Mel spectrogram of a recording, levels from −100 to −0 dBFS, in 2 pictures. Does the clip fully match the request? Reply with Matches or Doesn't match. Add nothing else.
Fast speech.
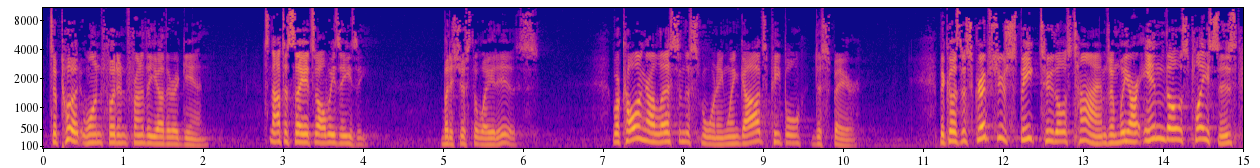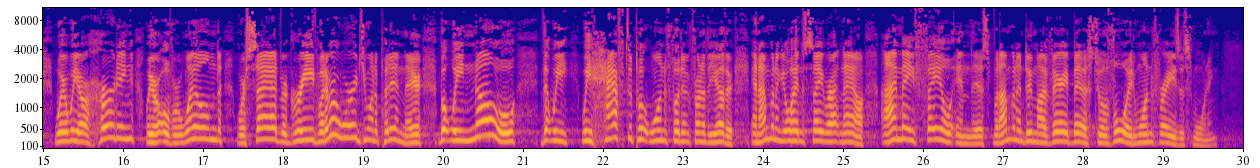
Matches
